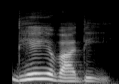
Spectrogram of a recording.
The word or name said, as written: ध्येयवादी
